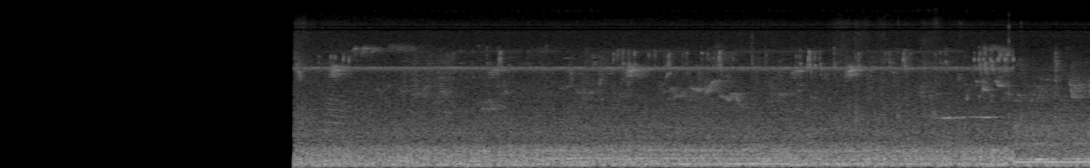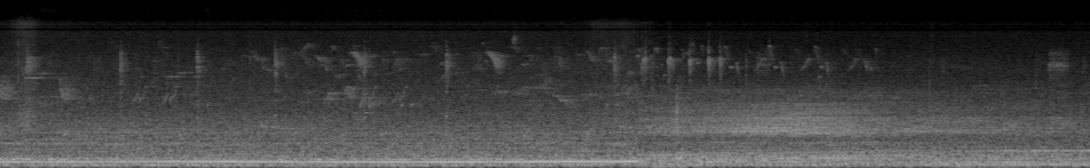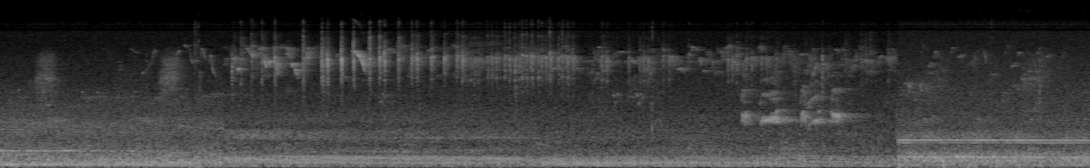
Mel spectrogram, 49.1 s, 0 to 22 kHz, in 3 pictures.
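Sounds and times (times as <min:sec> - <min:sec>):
high insect-like whine: 0:04.4 - 0:15.2, 0:46.2 - 0:49.0
low hum: 0:04.4 - 0:27.0, 0:46.2 - 0:49.0
steady rushing background: 0:46.2 - 0:49.0.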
